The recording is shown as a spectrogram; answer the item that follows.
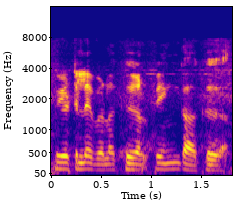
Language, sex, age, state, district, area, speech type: Malayalam, male, 45-60, Kerala, Alappuzha, rural, read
